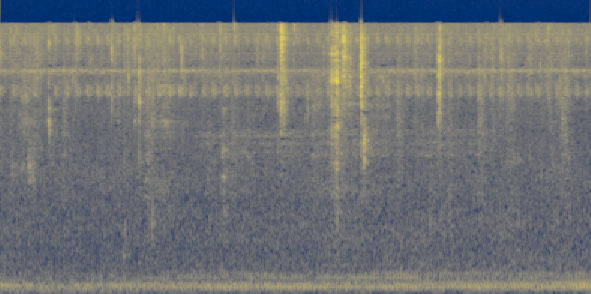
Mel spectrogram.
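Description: A person chewing biryani eaten by hand, with scattered wet smacks and clicks of the mouth, over a steady low hum.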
